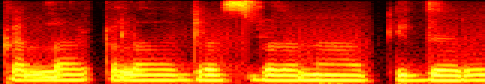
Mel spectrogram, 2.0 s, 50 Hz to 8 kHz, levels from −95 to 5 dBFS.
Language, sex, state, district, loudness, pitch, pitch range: Kannada, female, Karnataka, Koppal, -13 LUFS, 185 Hz, 180-185 Hz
